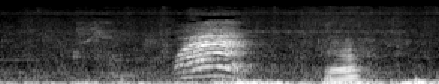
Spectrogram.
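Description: Two short, high squeals from young pigs, one about a second in and a lower, shorter one just after.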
